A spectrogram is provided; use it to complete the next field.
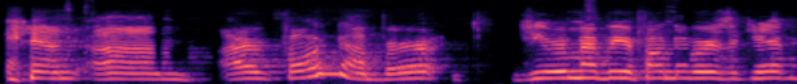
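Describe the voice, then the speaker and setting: A high-pitched woman at a moderate pace, her loudness very even. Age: 60s. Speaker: comedian. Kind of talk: casual chat.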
